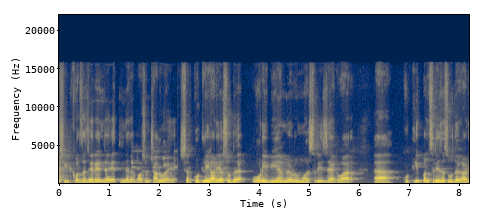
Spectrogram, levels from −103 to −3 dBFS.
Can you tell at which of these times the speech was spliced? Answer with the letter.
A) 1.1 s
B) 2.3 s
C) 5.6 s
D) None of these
B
